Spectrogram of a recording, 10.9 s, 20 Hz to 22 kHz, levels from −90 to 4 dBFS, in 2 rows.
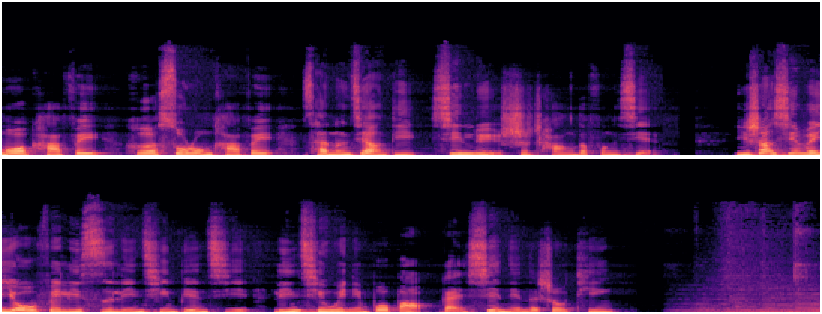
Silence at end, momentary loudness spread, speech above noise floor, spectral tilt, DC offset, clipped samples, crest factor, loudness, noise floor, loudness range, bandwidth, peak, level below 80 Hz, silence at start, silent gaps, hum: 0 s; 11 LU; 34 dB; -5 dB/octave; under 0.1%; under 0.1%; 20 dB; -23 LUFS; -56 dBFS; 3 LU; 16 kHz; -4 dBFS; -66 dBFS; 0 s; none; none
